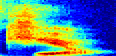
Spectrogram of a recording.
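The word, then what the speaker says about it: queue: word is q q-u-a-u-e it's q here the other ua is not pronounced we only produce pronounce this word q q moving on to choir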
